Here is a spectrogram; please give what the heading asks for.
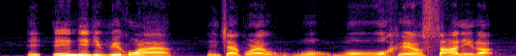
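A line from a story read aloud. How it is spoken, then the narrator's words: Trembling voice. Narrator (Chinese): 他的声音在抖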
